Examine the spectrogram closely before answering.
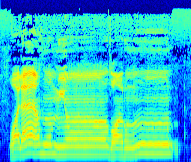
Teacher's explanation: The sound of noon will be hidden. · Term: hiding sound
